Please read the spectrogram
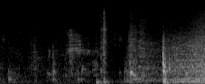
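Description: Folding third-row seats of a Land Rover Defender 110 being pulled up from the cargo floor by their straps: a few light clicks and knocks from the seat mechanism, then a louder rustle and scrape as the second seatback is pulled up near the end.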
